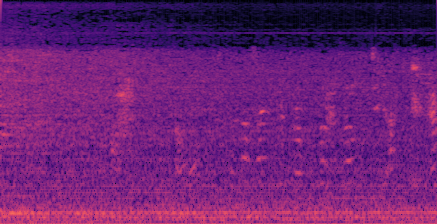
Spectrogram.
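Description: Steady low drone of a bus engine running, heard from inside the passenger cabin, with faint voices over it.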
